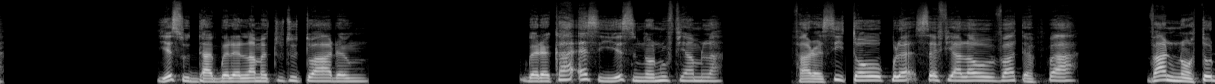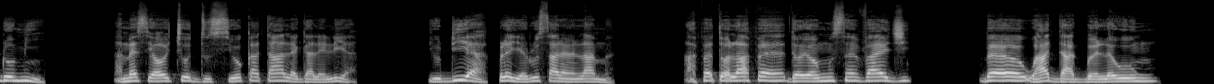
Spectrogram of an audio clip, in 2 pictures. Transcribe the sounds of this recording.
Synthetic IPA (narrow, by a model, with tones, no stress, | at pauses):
je˦su˨d̪a˨ɡ͡be˨lɛ˨l̃ã˨mɛ̃˨t̪u˦t̪u˦t̪ɔ˦a˨ɖɛ˦ŋũ˦ | ɡ͡be˨ɖɛ˨ka˦ʔe˦si˨je˦su˨nɔ̃˨nũ˦fi˦a˦mla˦ | fa˨ɾe˨si˦t̪ɔ˦wo˦k͡ple˦sɛ˦fi˦a˨la˦wo˦va˦t̪ɛ˨ɸɛ˦a˦ | va˦nɔ̃˨t̪o˦ɖo˦mĩ˦˨ | a̰˨mẽ˨si˨a˨wo˦t͡ʃo˦d̪u˨si˨wo˦ka˦t̪ã˦le˨ɡa˨le˨li˦a̰˨ | ju˨ɖi˦a˨k͡ple˦je˨ɾu˦sa˦le˨mla˦mɛ̰̃˨ | a̰˨ɸɛ˦t̪ɔ˦la˦ɸe˦d̪ɔ˨jɔ˨ŋũ˦sɛ̃˦va˦e˦d͡ʑi˦ | be˦wo˨a˨d̪a˨ɡ͡be˨le˨wo˦ŋũ˦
